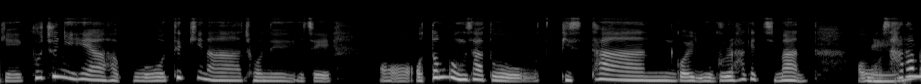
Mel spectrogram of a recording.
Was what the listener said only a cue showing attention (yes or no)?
yes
